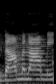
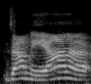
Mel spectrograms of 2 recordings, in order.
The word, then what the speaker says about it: Damiana: The Damanami. I think they're over there. Did I say it right? Damiana herb.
